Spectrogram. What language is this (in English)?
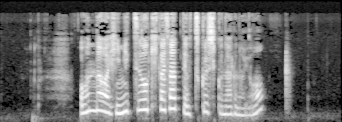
Japanese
